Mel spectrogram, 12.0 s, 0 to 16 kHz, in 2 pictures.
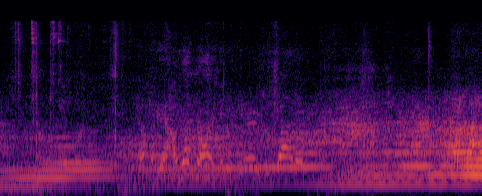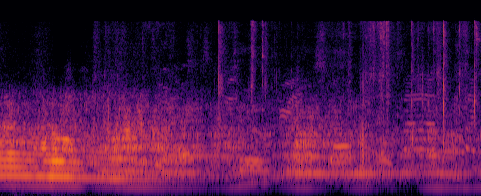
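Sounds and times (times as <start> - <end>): propeller airplane engine drone: 0.0 - 12.0.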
